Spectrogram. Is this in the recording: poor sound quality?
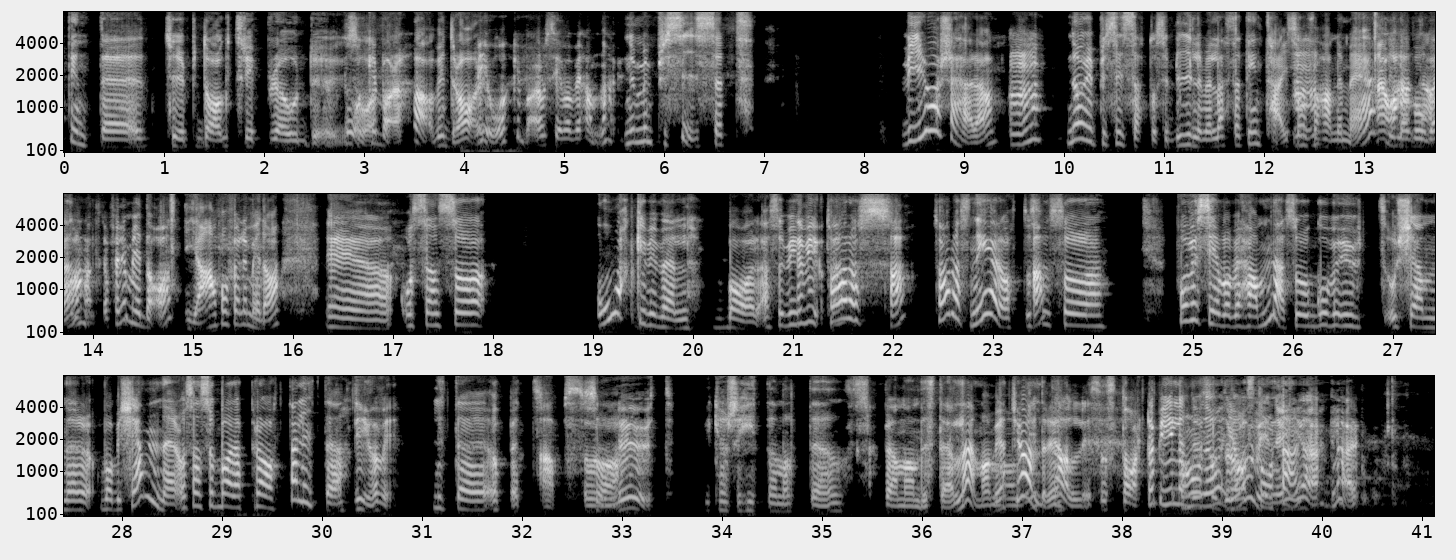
yes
